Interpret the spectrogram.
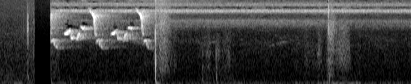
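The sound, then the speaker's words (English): A Carolina Wren sings a quick series of three or four loud, repeated chirping phrases, followed by a few scattered clicks and soft rustling against a quiet outdoor background. “That sounds like bird noises. It's Carolina Wren.”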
